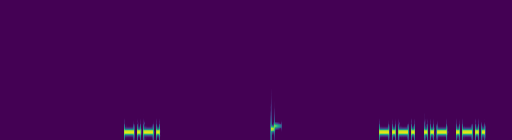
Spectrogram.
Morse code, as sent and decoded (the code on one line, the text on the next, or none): -.-. / -.-. ..- .-..
C CUL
